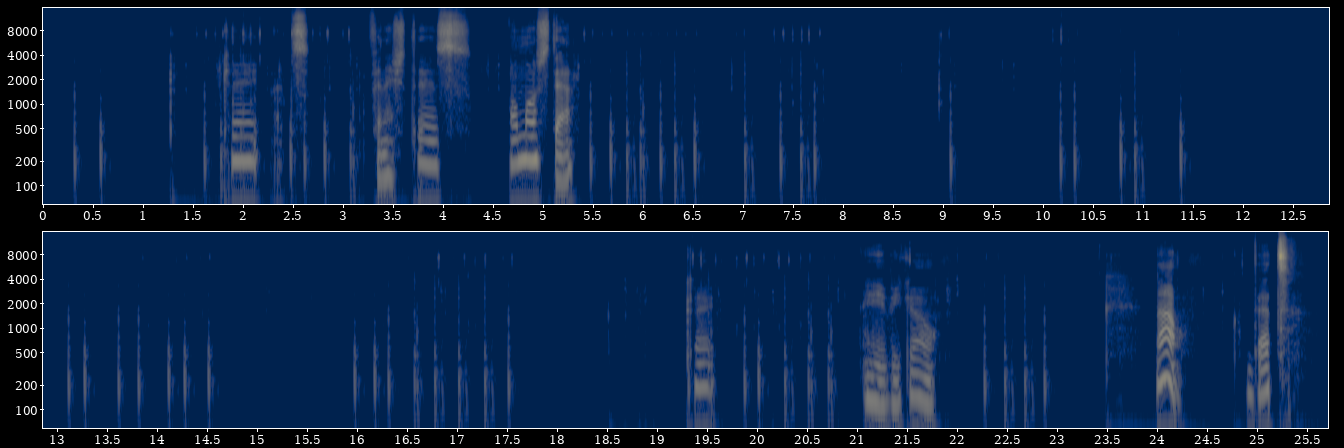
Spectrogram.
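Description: Wooden blocks knock softly as they are placed one after another.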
